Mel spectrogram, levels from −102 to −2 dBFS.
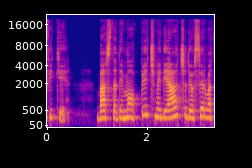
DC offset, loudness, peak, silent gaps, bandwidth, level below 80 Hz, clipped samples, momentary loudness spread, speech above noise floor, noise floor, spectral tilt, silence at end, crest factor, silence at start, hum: under 0.1%; -24 LUFS; -6 dBFS; none; 19 kHz; -72 dBFS; under 0.1%; 13 LU; 43 dB; -67 dBFS; -2 dB/octave; 0 s; 18 dB; 0 s; none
